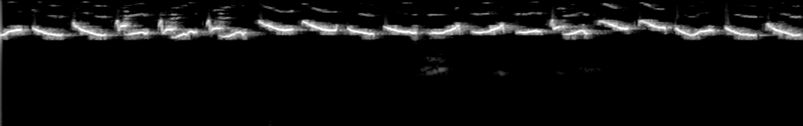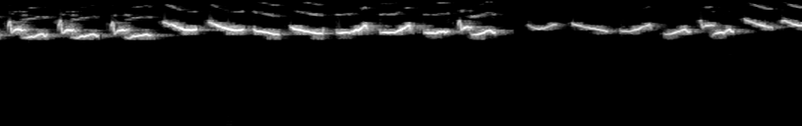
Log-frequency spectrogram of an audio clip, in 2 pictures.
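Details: Female chestnut-bellied seed finch (curió, Sporophila angolensis) calling repeatedly to solicit mating, giving quick, high, twisting chirps in an unbroken run, about three to four per second, with a brief pause near the end.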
